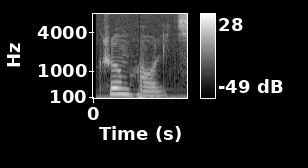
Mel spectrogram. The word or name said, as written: krummholz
